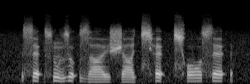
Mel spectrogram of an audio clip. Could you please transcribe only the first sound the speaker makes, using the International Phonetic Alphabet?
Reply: s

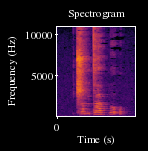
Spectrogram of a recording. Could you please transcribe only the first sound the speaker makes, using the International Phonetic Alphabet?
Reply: ʈ͡ʂ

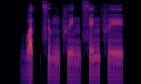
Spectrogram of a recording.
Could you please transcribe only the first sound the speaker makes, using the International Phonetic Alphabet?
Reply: b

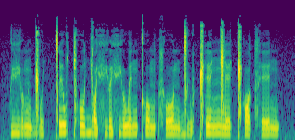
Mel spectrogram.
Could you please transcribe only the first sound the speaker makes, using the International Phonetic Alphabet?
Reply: vʲ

